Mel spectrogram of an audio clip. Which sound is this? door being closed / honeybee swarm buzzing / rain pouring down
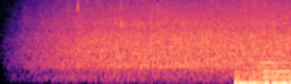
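rain pouring down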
